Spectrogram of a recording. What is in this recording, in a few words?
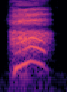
Emote Female Shocked; Emotes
